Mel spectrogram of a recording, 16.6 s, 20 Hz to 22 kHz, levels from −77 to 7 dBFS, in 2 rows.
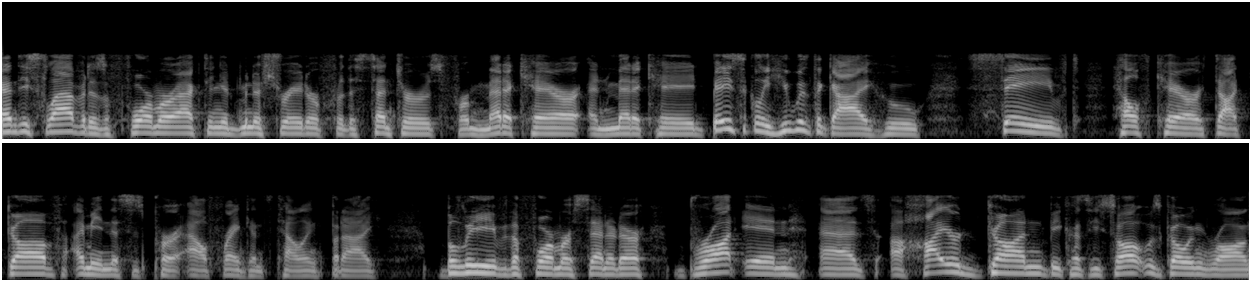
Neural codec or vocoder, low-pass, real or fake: none; 5.4 kHz; real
